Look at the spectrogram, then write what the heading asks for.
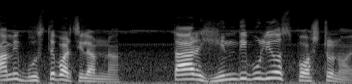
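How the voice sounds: Speaking at a moderate pace, a man has a high pitch, big pitch swings and a fairly bright tone.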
